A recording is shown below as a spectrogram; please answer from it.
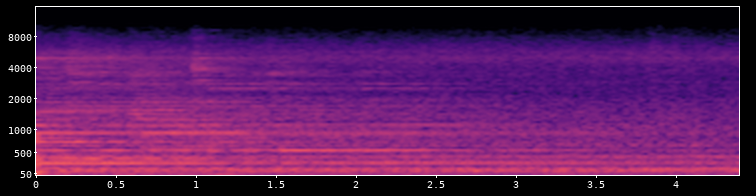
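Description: Guitar chord left ringing after a strum, its notes slowly dying away over a steady low rumble.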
